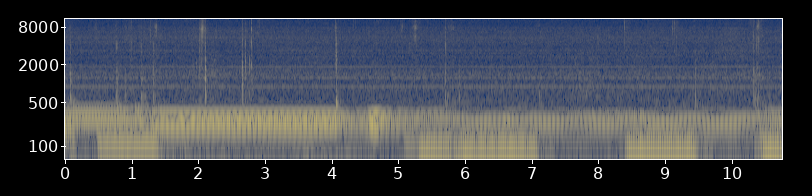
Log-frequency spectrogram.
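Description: Organ playing soft held chords, with low pedal bass notes entering and changing every second or two beneath them.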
